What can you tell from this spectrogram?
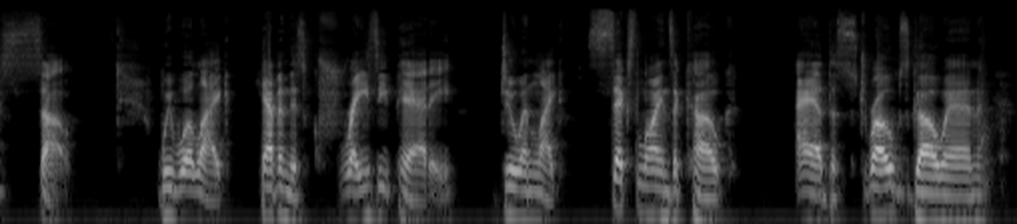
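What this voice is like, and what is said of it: Put-on New Jersey accent. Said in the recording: “An English accent. ... She can have a New Jersey accent? I don't know what I was going for.”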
